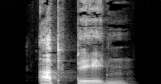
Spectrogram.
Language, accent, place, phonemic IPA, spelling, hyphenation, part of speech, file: German, Germany, Berlin, /ˈap.bɪl.dən/, abbilden, ab‧bil‧den, verb, De-abbilden.ogg
- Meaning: 1. to portray, to depict, to picture 2. to map, to outline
